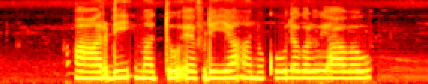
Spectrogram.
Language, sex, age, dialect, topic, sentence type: Kannada, female, 18-24, Dharwad Kannada, banking, statement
